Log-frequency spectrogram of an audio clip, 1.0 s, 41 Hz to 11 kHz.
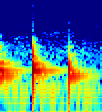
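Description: A braced wooden classical guitar top is held and gently tapped twice with the felt piano-hammer end of a homemade rosewood tap tone hammer. Each tap gives a soft, woody knock with a short resonant tone near 324 Hz that fades within about a tenth of a second.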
